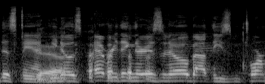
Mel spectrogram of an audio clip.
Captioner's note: laughs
